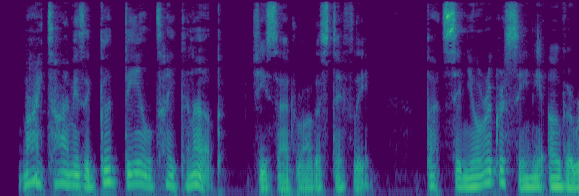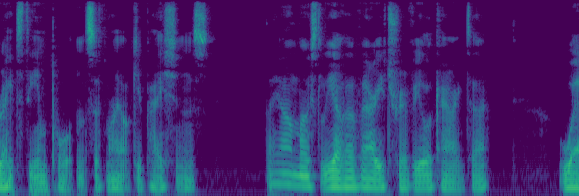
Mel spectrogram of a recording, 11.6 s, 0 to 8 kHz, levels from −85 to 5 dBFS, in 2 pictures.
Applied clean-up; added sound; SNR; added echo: neural mask model RNNoise.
